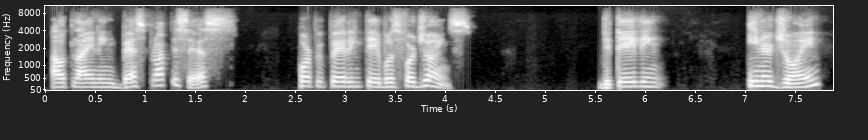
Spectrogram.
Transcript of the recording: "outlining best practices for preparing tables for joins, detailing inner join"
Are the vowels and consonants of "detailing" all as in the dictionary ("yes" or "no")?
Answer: yes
